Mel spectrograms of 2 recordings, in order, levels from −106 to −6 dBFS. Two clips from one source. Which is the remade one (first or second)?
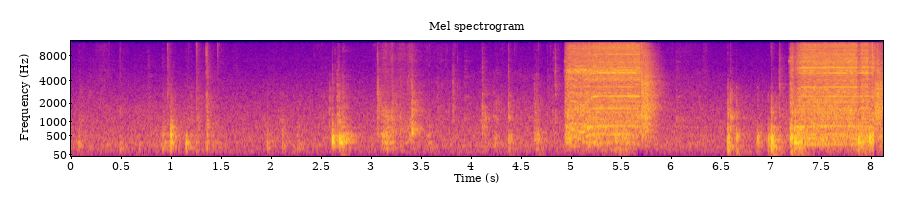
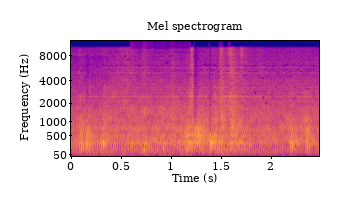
second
